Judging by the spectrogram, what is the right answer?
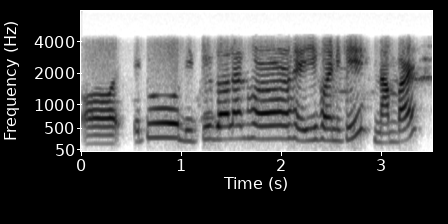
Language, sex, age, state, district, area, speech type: Assamese, female, 45-60, Assam, Dibrugarh, rural, conversation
